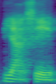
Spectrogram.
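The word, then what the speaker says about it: Piaget: itu otak kanan ya nah orang Perancis ya membacanya adalah sang piase bukanjian yaget bukan ya kalau anda kanjian bukan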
